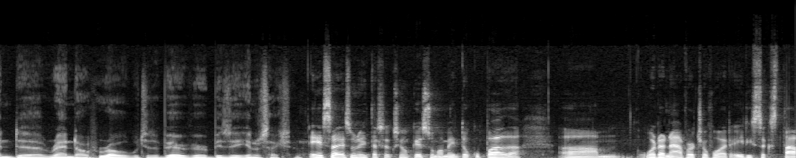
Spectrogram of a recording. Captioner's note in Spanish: Hablando ingl\s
